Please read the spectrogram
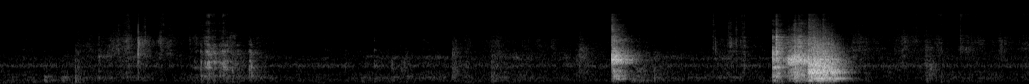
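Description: Hard plastic parts of an electric shower being handled on a worktop as the outlet is pulled free and put down: small clicks and knocks, a sharp click about six seconds in, and the loudest sound, a short clatter about two seconds later.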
